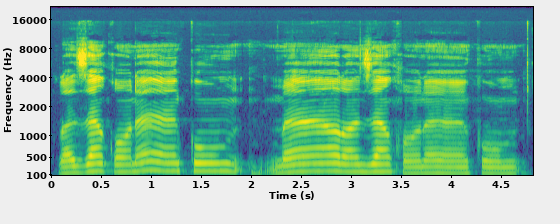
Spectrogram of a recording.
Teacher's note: کے اوپر کھڑا زبر ہے ایک الف دال میں کھینچیں گے کاف کو میم ساکن کے ساتھ ملانا ہے میم ساکن میں غنہ کریں گے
